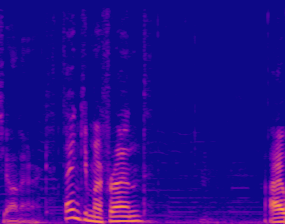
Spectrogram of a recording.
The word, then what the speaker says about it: Jan Erik: And it's pronounced Jan Erik.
